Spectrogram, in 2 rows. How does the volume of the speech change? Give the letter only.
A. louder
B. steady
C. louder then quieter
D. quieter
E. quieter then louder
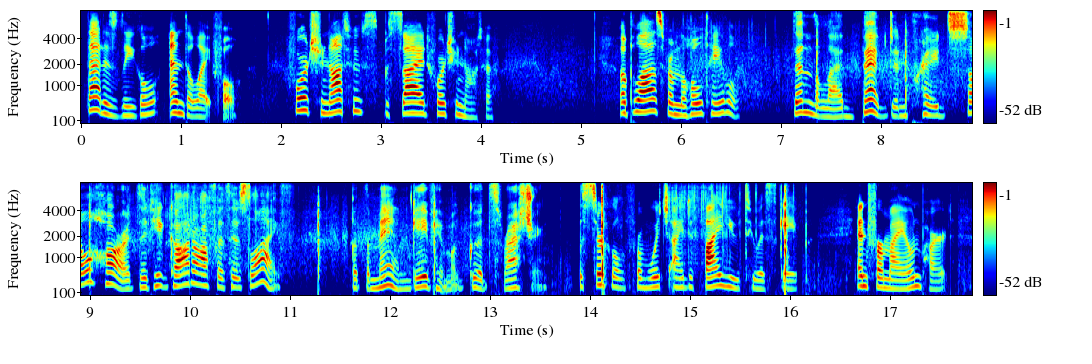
B.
